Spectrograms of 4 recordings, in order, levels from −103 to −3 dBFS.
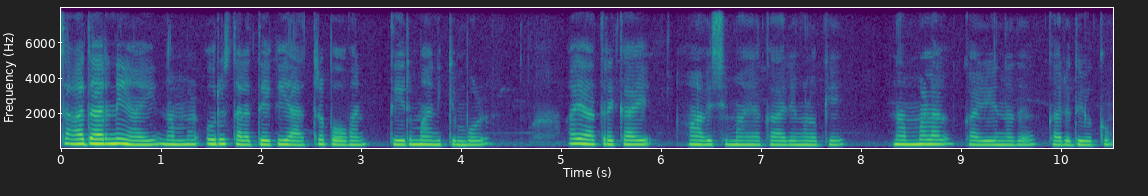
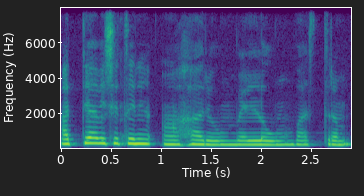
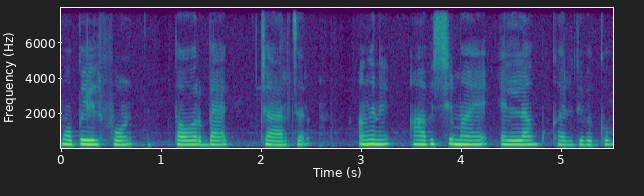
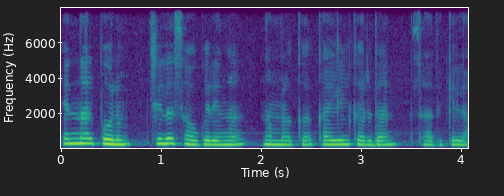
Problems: low volume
